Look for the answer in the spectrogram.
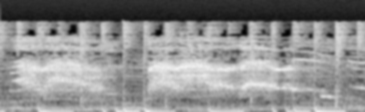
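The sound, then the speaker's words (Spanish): A child cries and screams in long, strained wails, loud, with brief breaths between drawn-out sobbing cries and a low background hum throughout. “video subió una persona al YouTube en donde se escucha un niño llorando”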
